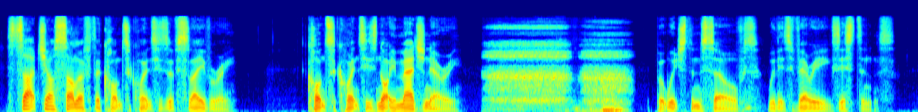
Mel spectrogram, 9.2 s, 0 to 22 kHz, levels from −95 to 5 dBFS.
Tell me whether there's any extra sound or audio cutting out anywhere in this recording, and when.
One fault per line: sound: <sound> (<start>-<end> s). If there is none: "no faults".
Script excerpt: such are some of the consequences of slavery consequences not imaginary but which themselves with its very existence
sound: breath (4.8-6.4 s)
